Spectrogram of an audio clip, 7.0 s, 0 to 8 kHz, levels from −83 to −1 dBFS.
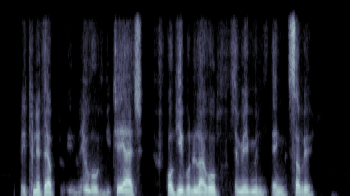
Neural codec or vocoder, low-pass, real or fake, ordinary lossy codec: codec, 16 kHz in and 24 kHz out, 0.6 kbps, FocalCodec, streaming, 4096 codes; 7.2 kHz; fake; none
